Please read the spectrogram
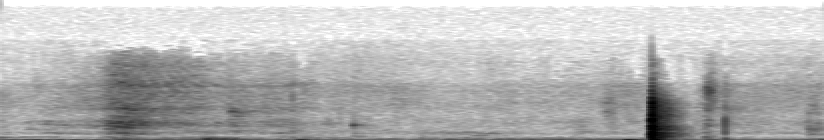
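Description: Plastic toilet lid being lifted, with soft handling rustle and one sharp knock about three seconds in.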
